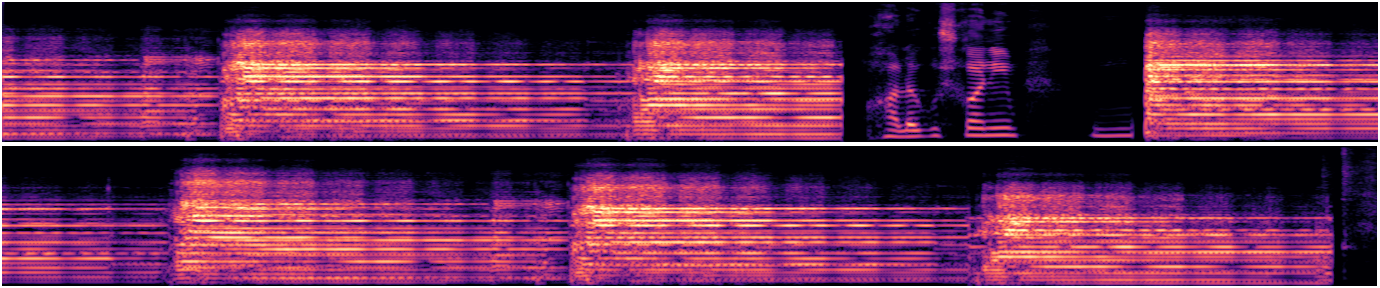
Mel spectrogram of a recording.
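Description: Sung or played musical phrases pitch-shifted up a whole tone in Reaper audio editing software, with a processed, effected timbre; several sustained harmonic phrases separated by brief gaps, with a short spoken interjection in the middle.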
